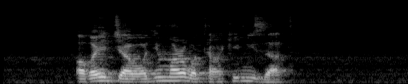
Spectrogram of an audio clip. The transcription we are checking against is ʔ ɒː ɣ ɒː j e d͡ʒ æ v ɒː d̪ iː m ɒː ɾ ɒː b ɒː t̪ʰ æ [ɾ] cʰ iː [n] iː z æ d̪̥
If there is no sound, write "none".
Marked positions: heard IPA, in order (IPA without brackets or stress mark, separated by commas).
ɾ, m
